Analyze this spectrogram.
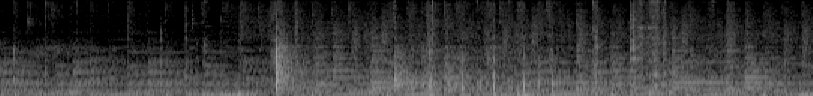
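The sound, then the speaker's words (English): A knife slices strawberries very thin on a cutting board, giving many faint, irregular taps and knocks over a quiet background, with a few sharper cuts standing out. “I'm slicing these very thin. I'm going to put them inside of a bowl.”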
